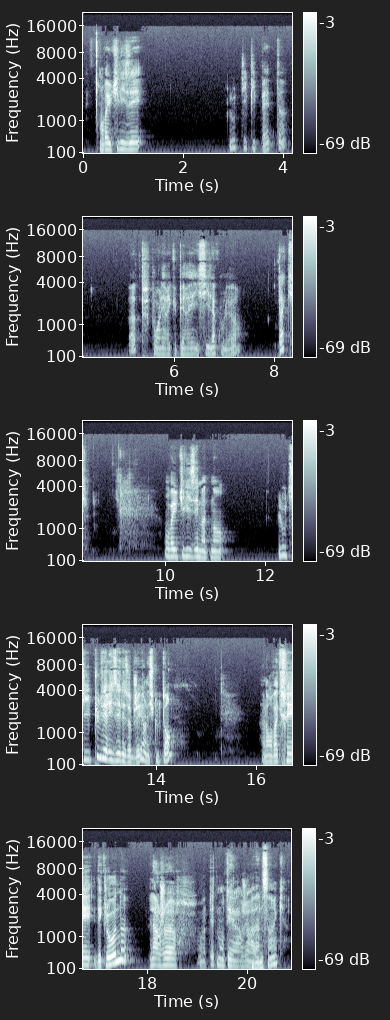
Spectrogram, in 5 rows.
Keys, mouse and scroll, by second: 5.2 click, 6.0 click, 8.0 click, 8.5 click, 14.1 click, 14.8 click, 19.4 click, 20.1 KP_2, 20.2 KP_5, 20.6 Tab.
